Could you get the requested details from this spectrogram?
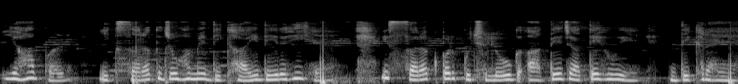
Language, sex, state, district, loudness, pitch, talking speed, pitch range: Hindi, female, Bihar, West Champaran, -18 LUFS, 225 Hz, 170 wpm, 205-255 Hz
